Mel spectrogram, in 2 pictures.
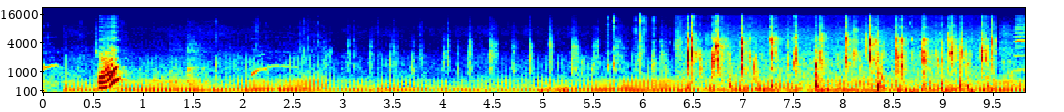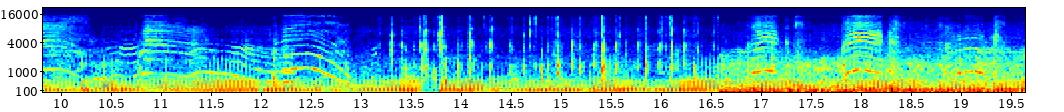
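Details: Softer kitten meows and chirrups, short and bending in pitch, scattered through a stretch of clicking and tapping noises, ending with a few clearer meows over a steady hum.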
